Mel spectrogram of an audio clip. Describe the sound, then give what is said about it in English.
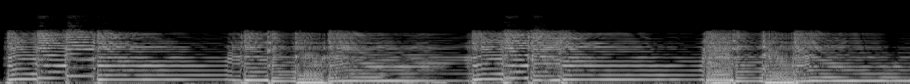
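An electric guitar through an amp with the boost at mid-level, the first preamp gain stage off and the tone stack on, plays a loud riff of mildly crunchy chords and single notes, repeating the phrase twice with sustained ringing tones and no voices. “First, let's hear the boost at mid-level with the first gain stage off and the tone stack on.”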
